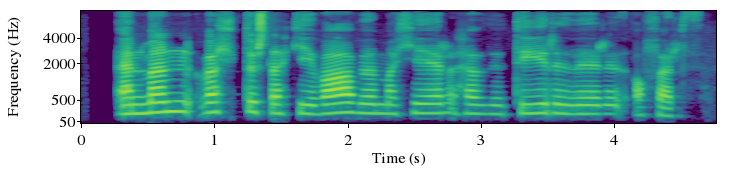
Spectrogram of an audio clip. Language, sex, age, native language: Icelandic, female, 40-49, Icelandic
